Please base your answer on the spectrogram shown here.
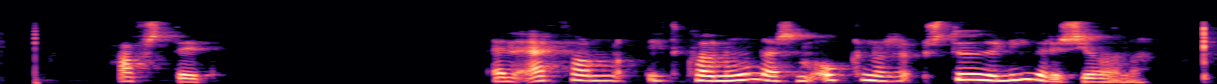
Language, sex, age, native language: Icelandic, female, 50-59, Icelandic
